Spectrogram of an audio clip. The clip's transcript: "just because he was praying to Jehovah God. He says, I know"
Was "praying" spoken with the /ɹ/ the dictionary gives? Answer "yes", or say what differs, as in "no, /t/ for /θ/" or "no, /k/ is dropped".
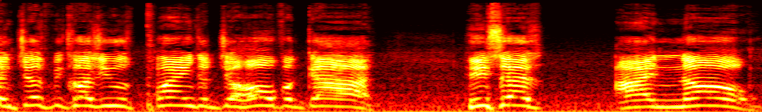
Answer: no, /l/ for /ɹ/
